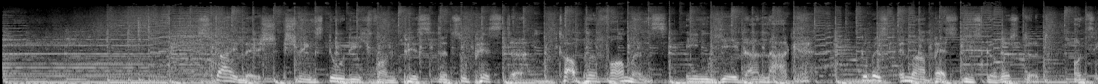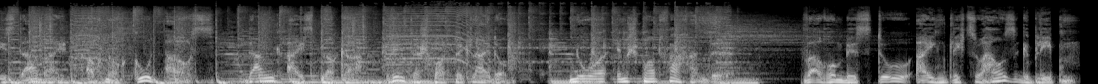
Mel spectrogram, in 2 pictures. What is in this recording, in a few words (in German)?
German commercial; professioneller deutscher männlicher Sprecher und Synchronsprecher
